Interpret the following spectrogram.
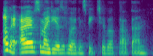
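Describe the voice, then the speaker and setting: A woman roleplaying live in a game takes on the part of a police investigator, a methodical female officer questioning a witness and using lots of fillers. Her lowish voice comes out rapid-fire, gravelly, and a bit bright.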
